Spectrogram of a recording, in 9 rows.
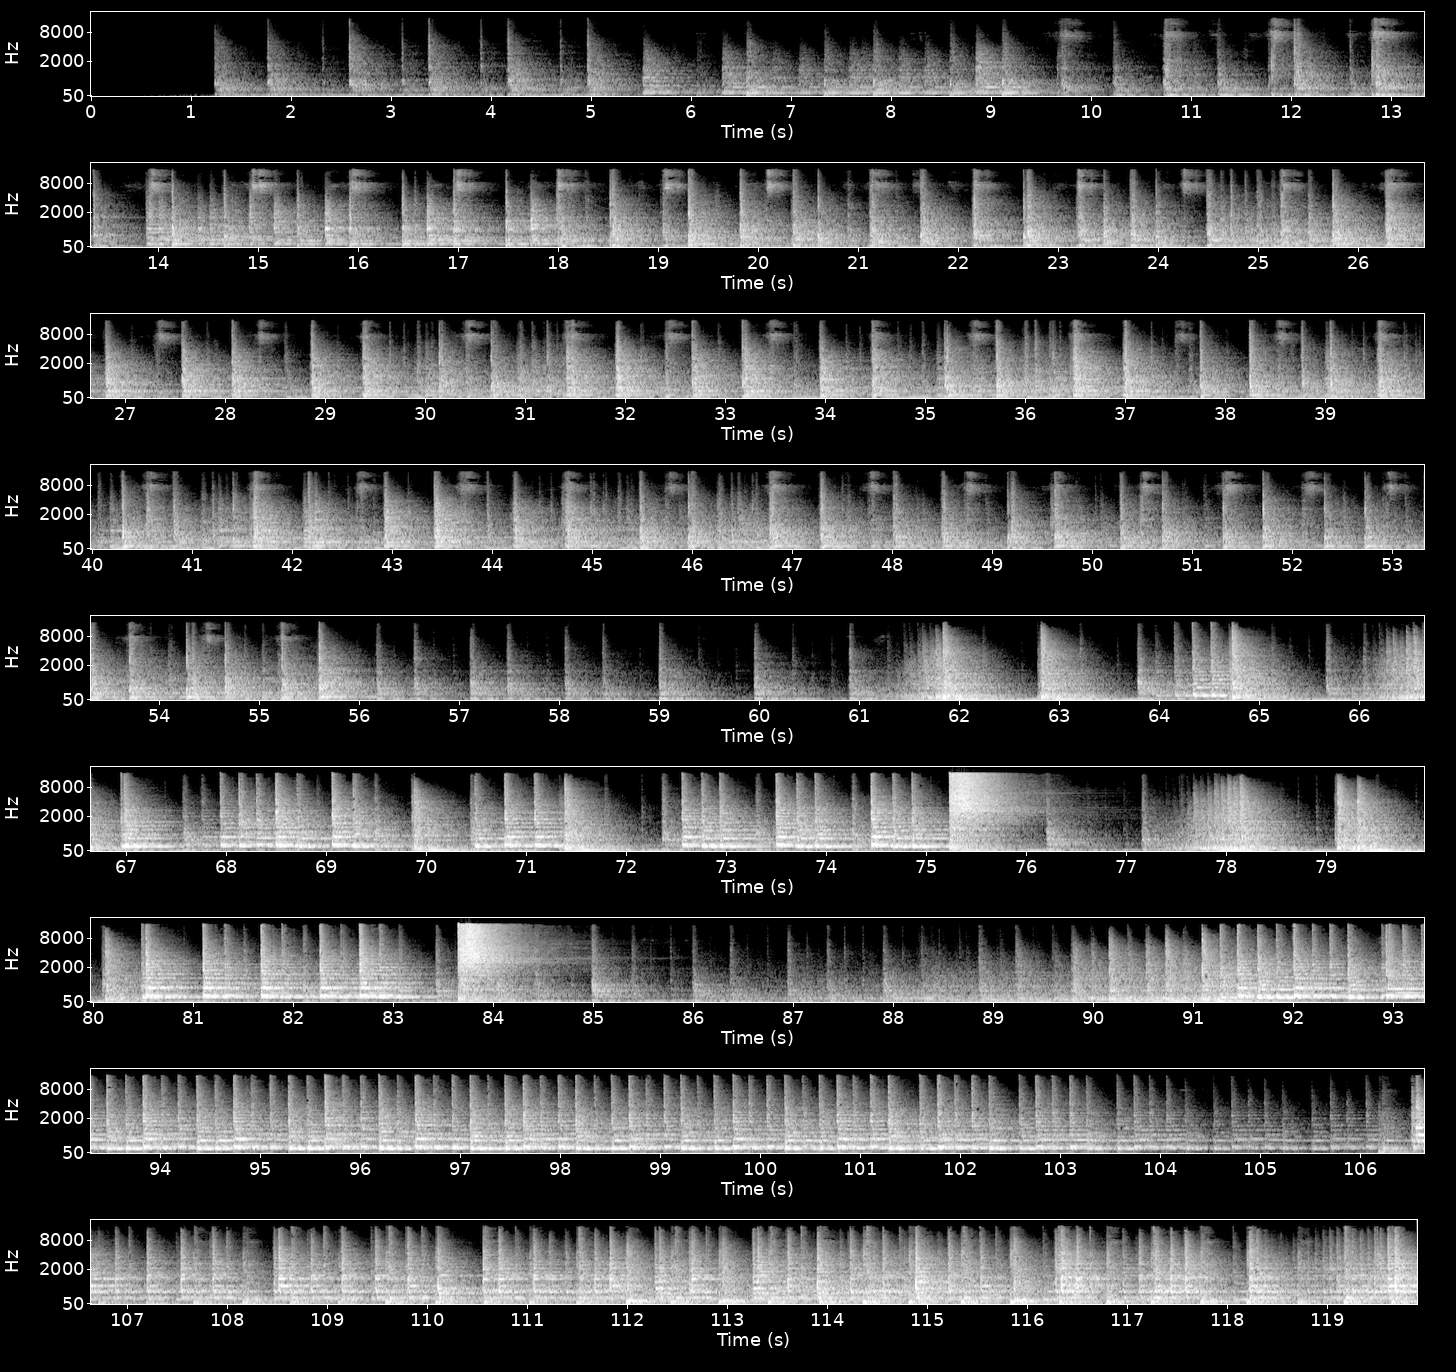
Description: Genre: Duet for 2 Percussion
# of Players: 2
